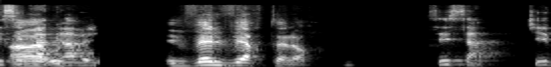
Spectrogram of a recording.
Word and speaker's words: Welwert: Mon nom, c'est Velvert, en fait. Les W se prononcent V. Mais c'est pas ok. grave. C'est Velvert alors.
